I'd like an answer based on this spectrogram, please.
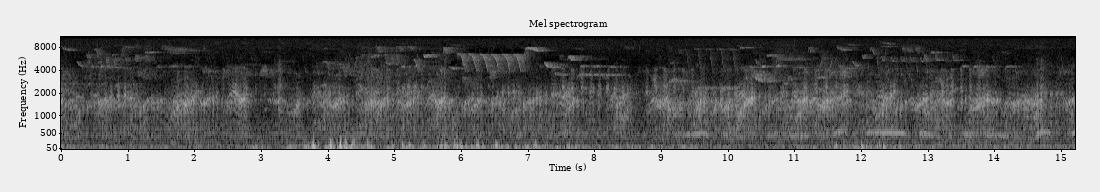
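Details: Many frogs croak together on the Royal Military Canal near West Hythe in a continuous, noisy chorus of rasping pulses. Brief high bird twitters break in around the middle, and low rumbling sounds underneath.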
